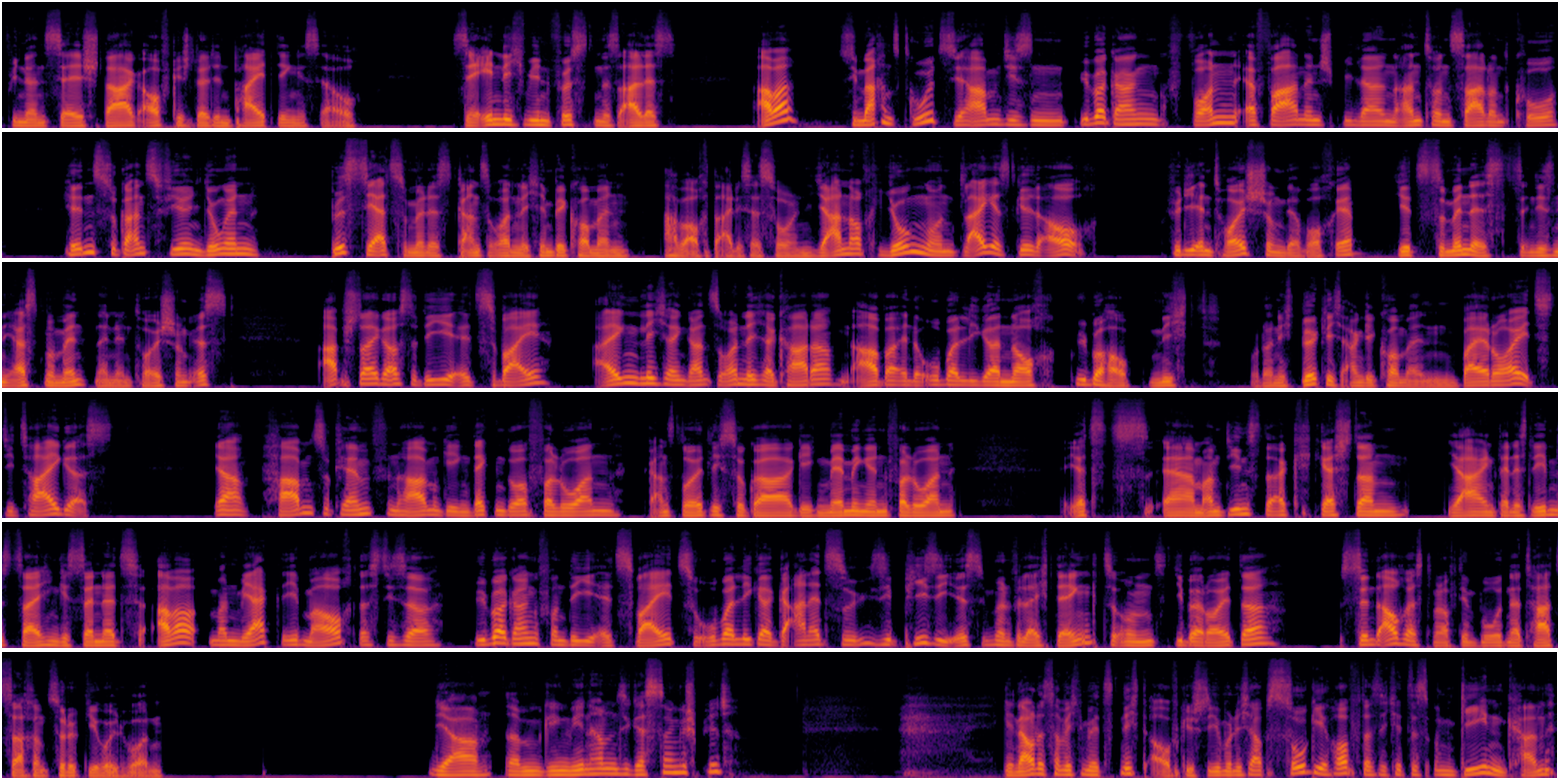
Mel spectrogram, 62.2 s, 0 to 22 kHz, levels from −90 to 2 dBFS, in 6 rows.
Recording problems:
none

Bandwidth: 17.5 kHz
